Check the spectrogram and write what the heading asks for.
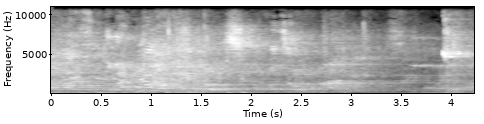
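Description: Repeated thumps of a ball and running feet on a sports-hall floor, with players' voices calling out, all echoing in the large hall. A single sharp knock comes just before the two-second mark, and it grows quieter near the end.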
